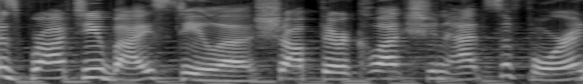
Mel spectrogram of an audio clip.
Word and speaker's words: Stila: Steal is spelled like Stila.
